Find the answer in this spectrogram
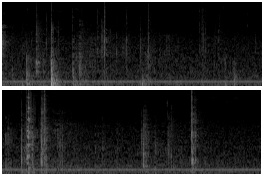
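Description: Scattered light clicks and knocks of a multimeter's test leads and a small rotary switch being handled on a tabletop: the strongest about a second in, a few together near six seconds, and single ones near the end, over a faint steady hum.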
